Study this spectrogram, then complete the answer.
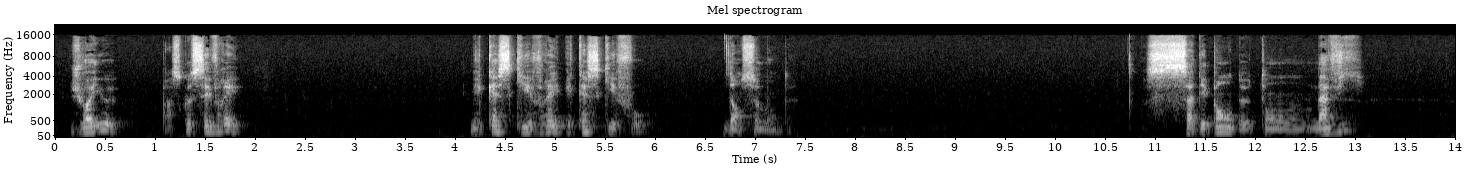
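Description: An elderly man speaks calmly and slowly, close to a microphone, with long pauses.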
